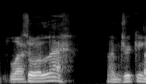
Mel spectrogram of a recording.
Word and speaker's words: Lech: Is it pronounced L-E-C-H? How's that one pronounced? – So it's, for some reason, C-H and H are almost the same in Polish. So you just pronounce that as if there was no C in there. So lek.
